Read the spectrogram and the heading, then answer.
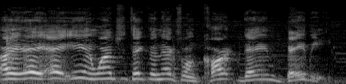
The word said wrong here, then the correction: Carpe Diem: Okay, I believe it's Carpe Diem, baby, which means seize the day, baby.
